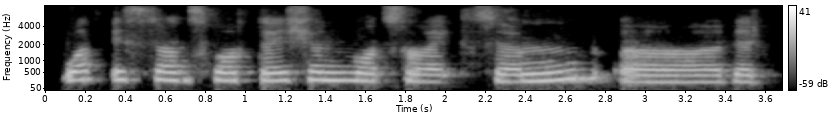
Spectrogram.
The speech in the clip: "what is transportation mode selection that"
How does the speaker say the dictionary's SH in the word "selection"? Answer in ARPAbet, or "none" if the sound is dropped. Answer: S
